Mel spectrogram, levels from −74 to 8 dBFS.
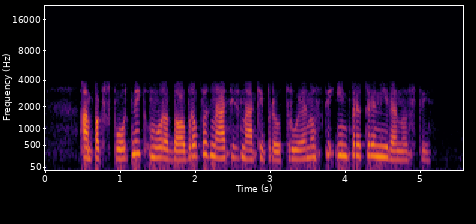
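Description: The clip is speech passed through the GSM full-rate codec for its whole length. The codec models the vocal tract and excites it with a coarse, regularly spaced pulse train, so the voice carries a plainly audible buzzy, gravelly roughness. Nothing sounds above about 3.8 kHz, and the band sits on a 200 Hz to 3.4 kHz telephone line. The texture fits a 13 kbps full-rate coding.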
